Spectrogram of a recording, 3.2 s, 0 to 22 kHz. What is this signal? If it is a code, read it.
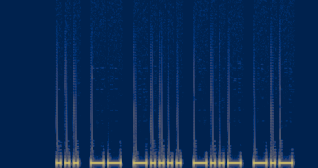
Morse code, heard as a keyed tone, about 28 wpm, 700 Hz. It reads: SM6XK
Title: DXCC-100 Call Signs - 5 Characters - 28wpm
